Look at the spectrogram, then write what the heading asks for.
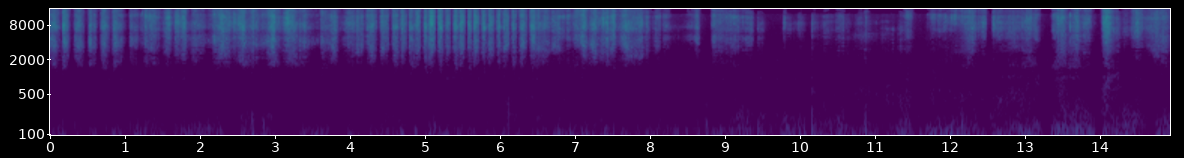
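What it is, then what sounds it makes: Laser-cut plywood figure being rubbed. Fingers rub and flex the layers of a small, thin, laser-cut plywood figure with burnt edges, held between thumb and fingers. The result is a continuous dry, scratchy rubbing with rapid little scrapes and clicks, a heavy low rumble underneath and a bright hiss on top.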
